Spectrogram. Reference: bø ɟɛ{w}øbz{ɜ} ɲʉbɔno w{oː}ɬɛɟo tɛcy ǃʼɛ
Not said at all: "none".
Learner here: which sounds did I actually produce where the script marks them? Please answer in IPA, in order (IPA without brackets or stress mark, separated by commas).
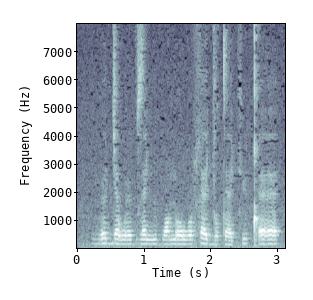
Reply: w, ɛ, o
